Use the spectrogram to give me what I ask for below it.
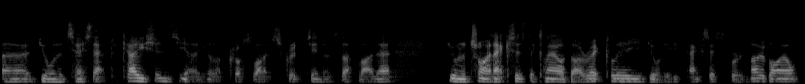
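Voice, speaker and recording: Halting middle-aged man presenting a webinar. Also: mid-range voice, steady tone. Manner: halting, many fillers and restarts. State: losing his voice, clearing throat. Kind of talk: casual presentation with slides. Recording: slightly dull lo-fi audio.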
